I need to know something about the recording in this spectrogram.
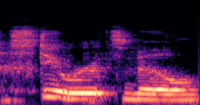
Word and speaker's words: Stewartsville: Everybody makes fun of me because I say Sturtsville, but I feel like that's how people from Sturtsville. Because you're not pronouncing the W. Stewartsville. Yeah. That sounds goofy. It does sound goofy, but I think that's how it is. Stewartsville. I'd say Stewartsville. But if you say it fast enough, Stewartsville.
